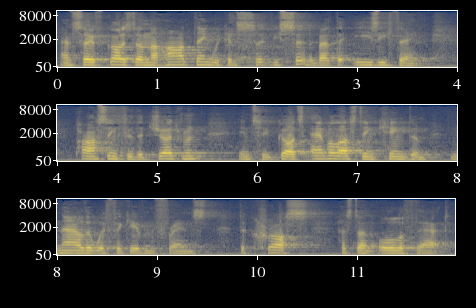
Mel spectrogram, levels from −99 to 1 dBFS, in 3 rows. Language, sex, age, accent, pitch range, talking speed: English, male, 40-59, British, 120-160 Hz, 185 wpm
